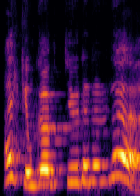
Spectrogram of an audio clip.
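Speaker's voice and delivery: giddy buddy. Retold or imitated. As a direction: bounce it up like a giddy friend. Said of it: "And he's like".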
